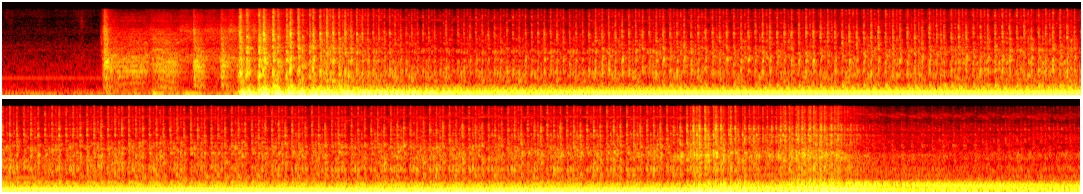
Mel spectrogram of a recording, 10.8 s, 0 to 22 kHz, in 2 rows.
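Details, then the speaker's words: 2001 Ford Mustang V6 project car, no check-engine light, open exhaust: loud start settling into uneven, lumpy, pulsing idle like a misfire on a few cylinders; owner says it needs spark plugs, only one replaced so far. "no check engine going there you guys have it it may not sound the best but me to be a v6 it's gonna be a good project car"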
